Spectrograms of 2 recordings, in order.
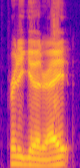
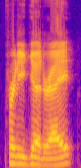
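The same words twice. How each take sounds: The two takes are said the same way.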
